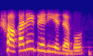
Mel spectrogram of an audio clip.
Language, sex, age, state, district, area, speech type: Bengali, female, 30-45, West Bengal, Kolkata, urban, conversation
